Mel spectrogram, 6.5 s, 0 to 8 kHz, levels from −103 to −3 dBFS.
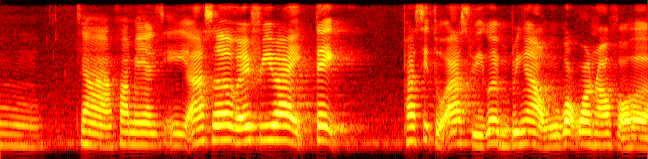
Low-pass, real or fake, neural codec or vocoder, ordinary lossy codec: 7.2 kHz; real; none; none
